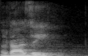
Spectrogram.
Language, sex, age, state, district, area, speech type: Sindhi, male, 18-30, Maharashtra, Thane, urban, read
